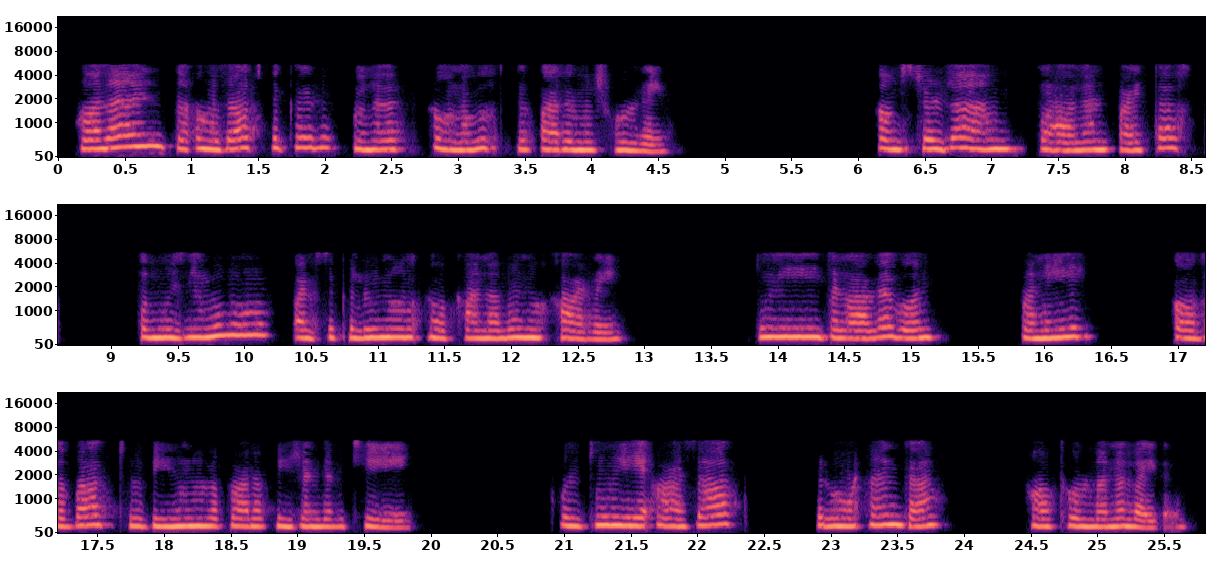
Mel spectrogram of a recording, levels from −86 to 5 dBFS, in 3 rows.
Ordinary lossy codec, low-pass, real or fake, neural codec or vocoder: MP3, 32 kbps; 5.4 kHz; fake; codec, 16 kHz, 1 kbps, FreqCodec, smaller model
